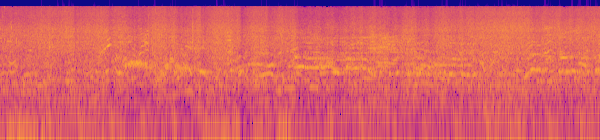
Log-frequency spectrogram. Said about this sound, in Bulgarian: Ето с каква глъчка ни посрещна единият басейн.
